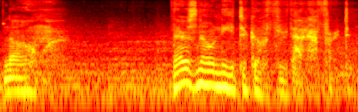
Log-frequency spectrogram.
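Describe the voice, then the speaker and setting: A man's voice: on the low side, lively intonation, measured pace, background noise. A man voicing an earnest, resolute young hero in a video game, speaking formally and with stern conviction. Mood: stern, determined. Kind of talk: dramatic video game acting.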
